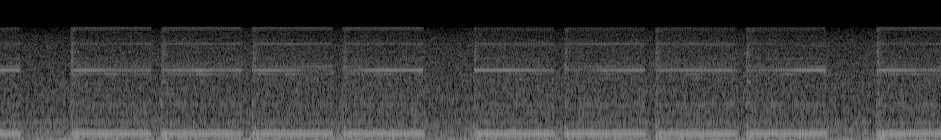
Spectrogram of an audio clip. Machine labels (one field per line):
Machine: slide rail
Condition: normal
